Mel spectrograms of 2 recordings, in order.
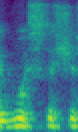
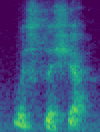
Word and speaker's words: Worcestershire: Worcestershire. And other random silly factoid. Any UK place name that has Cester or Chester in it, spelt that way, not pronounced that way, because it'd be pronounced Ster.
